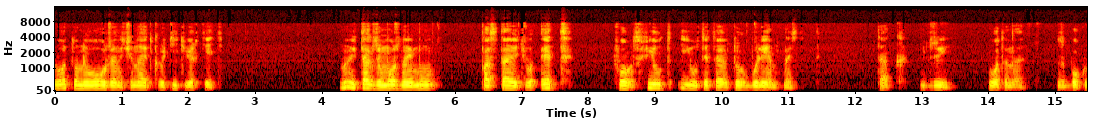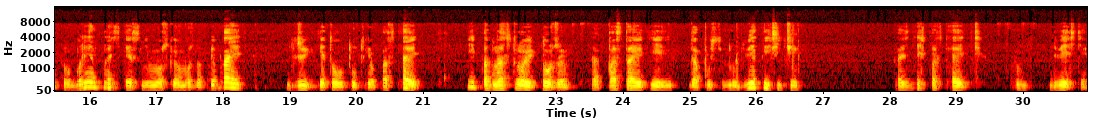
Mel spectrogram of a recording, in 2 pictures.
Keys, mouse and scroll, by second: 1.4-2.5 scroll up 3, 3.7 scroll down 2, 5.7 click, 6.9 click, 13.0 g, 16.3 s, 18.4 g, 23.2 click, 29.6 click, 30.0 click.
